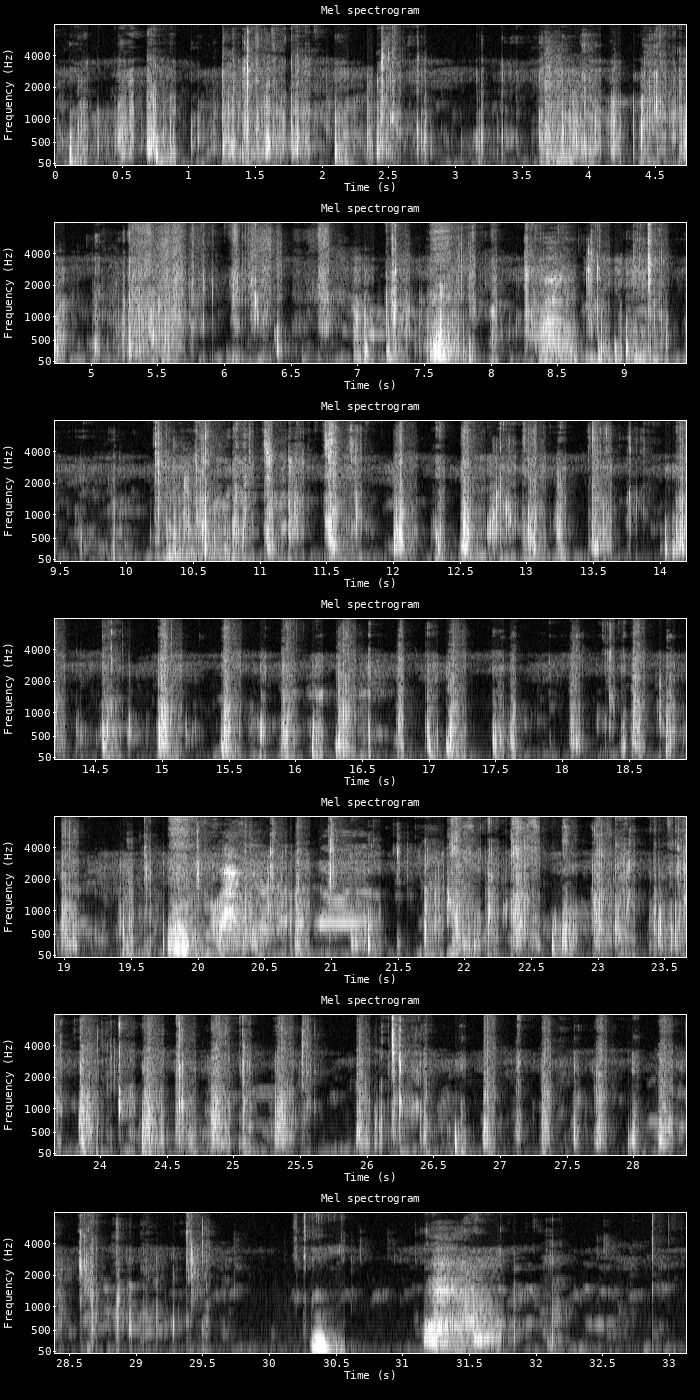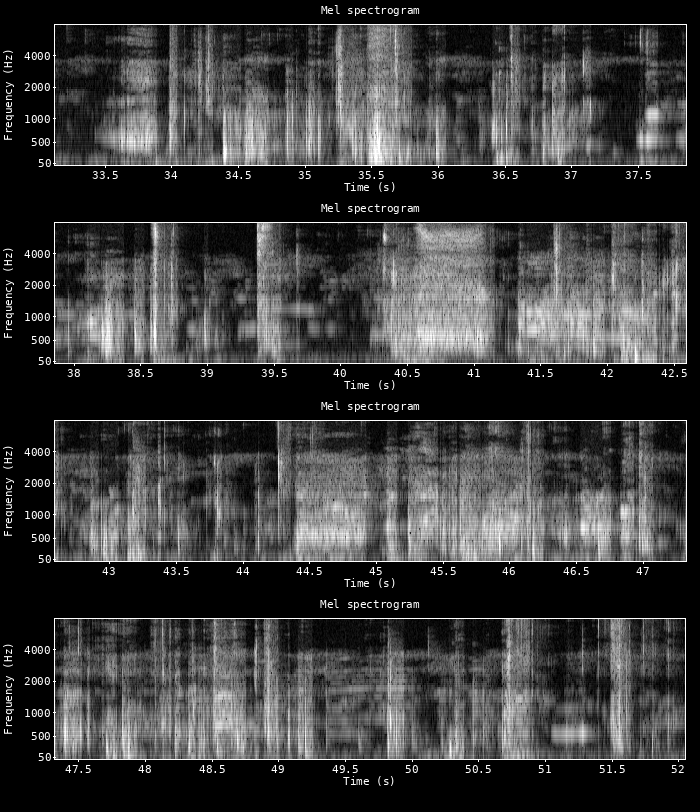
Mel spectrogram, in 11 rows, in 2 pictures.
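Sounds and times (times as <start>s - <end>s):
person chewing with crunching: 0.0s - 52.0s.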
